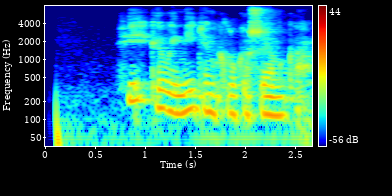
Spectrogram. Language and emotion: Russian, neutral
